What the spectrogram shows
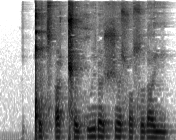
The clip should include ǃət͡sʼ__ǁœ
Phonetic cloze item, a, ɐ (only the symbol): a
